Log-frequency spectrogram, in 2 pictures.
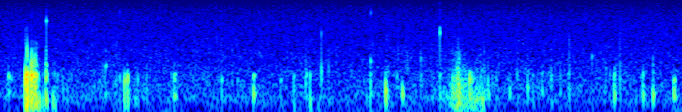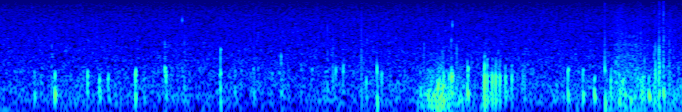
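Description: Quiet scattered gurgles and short clicks with a few longer rumbling bursts; ordinary stomach growling after a meal.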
